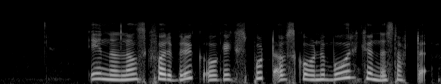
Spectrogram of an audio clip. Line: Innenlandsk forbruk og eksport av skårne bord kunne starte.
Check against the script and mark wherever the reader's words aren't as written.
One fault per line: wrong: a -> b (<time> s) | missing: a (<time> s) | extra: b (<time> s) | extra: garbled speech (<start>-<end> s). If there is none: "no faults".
no faults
